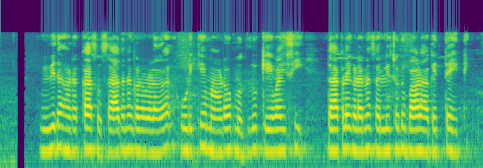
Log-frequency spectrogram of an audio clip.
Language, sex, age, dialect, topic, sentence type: Kannada, male, 31-35, Dharwad Kannada, banking, statement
